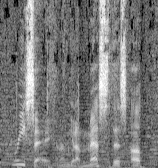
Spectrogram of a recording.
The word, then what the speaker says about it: Rise: character christmas gift confirmed her name is pronounced reese i'm gonna mess this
